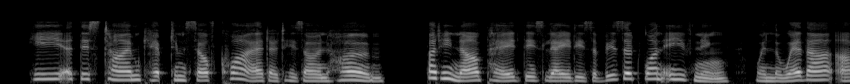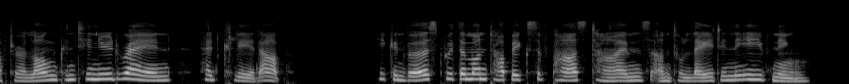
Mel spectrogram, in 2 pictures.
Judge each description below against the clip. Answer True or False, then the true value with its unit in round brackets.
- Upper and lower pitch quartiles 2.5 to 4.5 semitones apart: False (5.6 semitones)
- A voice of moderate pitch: False (195 Hz)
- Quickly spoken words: False (160 wpm)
